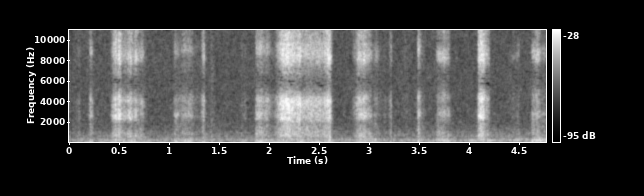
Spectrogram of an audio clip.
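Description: A sharpened graphite pencil writes slow strokes on a lined, textured paper sheet, scratching the surface. Quiet, bright, hissy scrapes come in short bursts separated by near-silence, with almost no low end.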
